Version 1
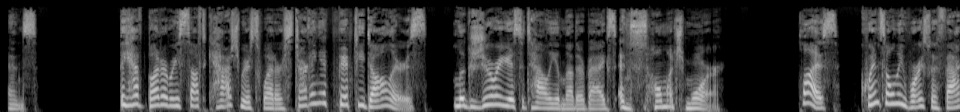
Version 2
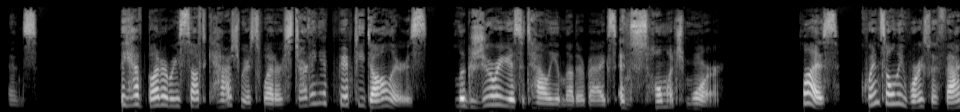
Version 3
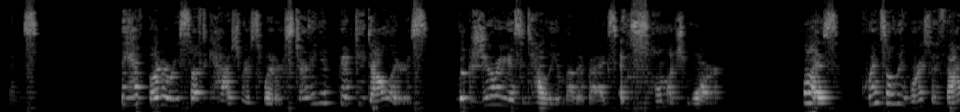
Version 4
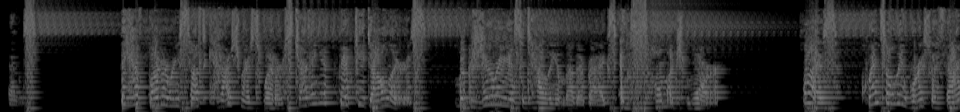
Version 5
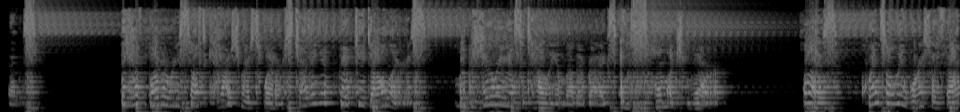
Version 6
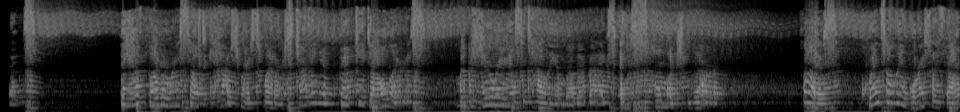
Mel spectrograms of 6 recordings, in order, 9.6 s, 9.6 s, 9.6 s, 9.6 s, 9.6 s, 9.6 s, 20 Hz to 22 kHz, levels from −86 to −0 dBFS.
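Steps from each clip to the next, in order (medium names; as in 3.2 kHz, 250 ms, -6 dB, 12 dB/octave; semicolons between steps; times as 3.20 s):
steep high-pass 450 Hz 36 dB/octave; three bands expanded up and down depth 100%
overload inside the chain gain 12.5 dB; inharmonic resonator 180 Hz, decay 0.21 s, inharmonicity 0.002; trim -6.5 dB
feedback echo behind a high-pass 72 ms, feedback 82%, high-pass 5.5 kHz, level -20 dB; spectrum-flattening compressor 4:1; trim -2.5 dB
static phaser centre 490 Hz, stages 6; delay 87 ms -16.5 dB; trim +7 dB
wow and flutter 110 cents; algorithmic reverb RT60 4.9 s, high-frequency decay 0.55×, pre-delay 115 ms, DRR 18 dB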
